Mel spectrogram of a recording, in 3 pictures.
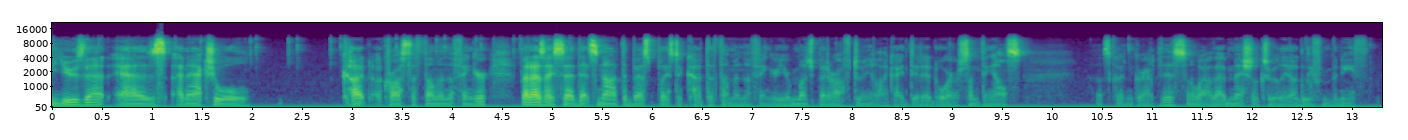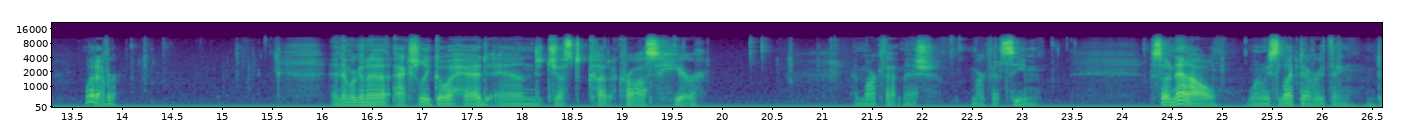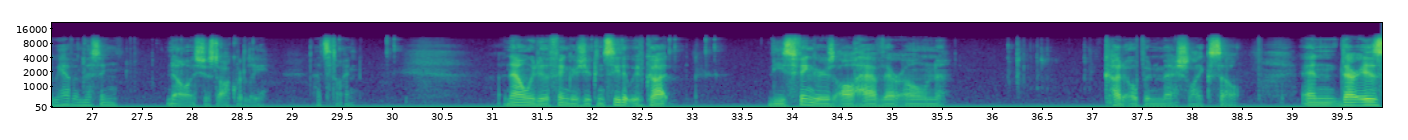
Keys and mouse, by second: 4.3 shift+click, 10.8-12.6 middle drag, 16.9-18.9 middle drag, 22.2 middle click, 22.4-23.9 drag, 25.1 a, 25.9 a, 28.4 a, 29.6-34.1 drag.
